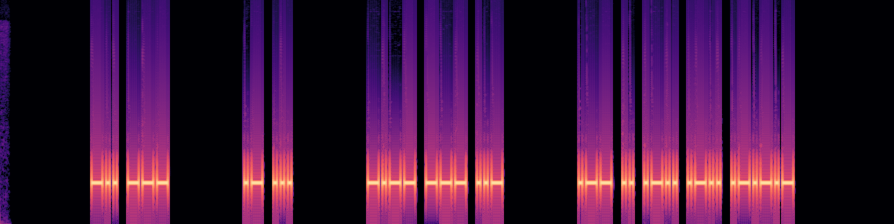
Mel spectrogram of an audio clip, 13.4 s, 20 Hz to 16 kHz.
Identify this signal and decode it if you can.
Morse code, heard as a keyed tone, about 21 wpm, 700 Hz. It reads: DO AS YOU WILL.
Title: 3x Word-Spacing - Sentences from Top 100 Words - 22wpm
